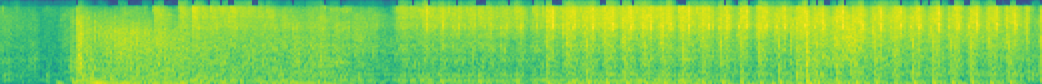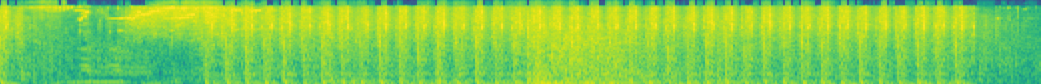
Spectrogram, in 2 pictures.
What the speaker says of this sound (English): They are shooting my station.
